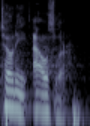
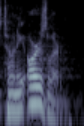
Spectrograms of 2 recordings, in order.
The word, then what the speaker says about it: Tony Oursler: Now, I've always pronounced it Tony Oursler. My staff has been correcting me now for about the last 6 months, saying it's Tony Oursler. Finally today, someone told me, no, it is Tony Oursler.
